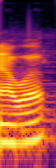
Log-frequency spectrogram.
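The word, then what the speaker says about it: hour: പക്ഷേ ഈ എച്ചിൽ തുടങ്ങുന്ന ചില വാക്കുകളുടെ ഉച്ചാരണം വവൽ സൗണ്ടിലാണ് തുടങ്ങുന്നത്. അങ്ങനെയുള്ള വാക്കുകളുടെ മുന്നിൽ നമ്മൾ എന്ത് ചേർക്കണം? ആൻ ഉപയോഗിക്കണം. അതിന് കുറച്ച് ഉദാഹരണങ്ങളുണ്ട്. An honest man, an hotel, an അവർ എന്നിവയുള്ള.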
